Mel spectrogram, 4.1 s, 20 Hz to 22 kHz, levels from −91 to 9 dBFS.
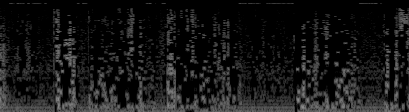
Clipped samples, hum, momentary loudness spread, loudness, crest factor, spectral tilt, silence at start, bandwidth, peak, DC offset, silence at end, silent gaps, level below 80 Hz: under 0.1%; none; 11 LU; -46 LUFS; 22 dB; -3 dB/octave; 0 s; 19.5 kHz; -24 dBFS; 0.1%; 0 s; none; -58 dBFS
